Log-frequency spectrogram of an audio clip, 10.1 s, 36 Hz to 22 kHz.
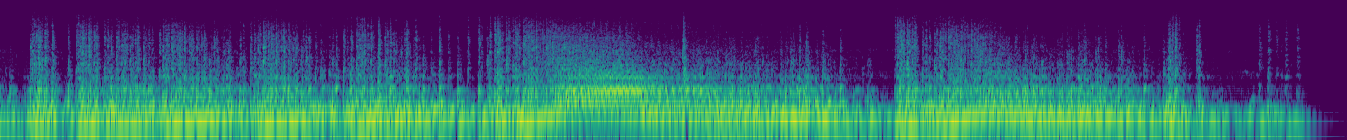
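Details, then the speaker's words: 1981 Ford Mustang 5.0 carbureted V8, parked since 1996, fed by a temporary electric fuel pump: hunting, surging and sagging, then stalls rather than idling; a big vacuum leak is suspected, possibly the carb gasket, or distributor timing. "This thing has a horrible vacuum leak somewhere. Give me a few minutes. I'm going to see if I can find that vacuum leak."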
